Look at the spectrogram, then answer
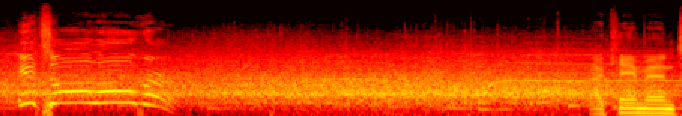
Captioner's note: cheering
